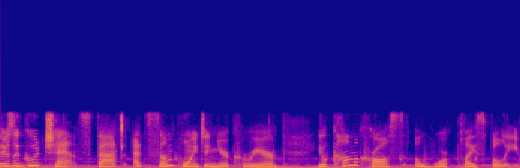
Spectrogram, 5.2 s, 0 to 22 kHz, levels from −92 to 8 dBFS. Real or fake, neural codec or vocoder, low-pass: real; none; 7.2 kHz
